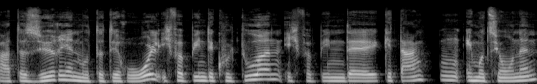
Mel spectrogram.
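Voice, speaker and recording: A woman talks with an Austrian accent. Her pitch varies in an ordinary way. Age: 50s. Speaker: comedian. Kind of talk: casual chat.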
